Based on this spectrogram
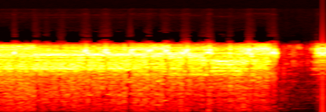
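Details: Owl chicks in a nest box, all hungry while only one eats, keep up an unbroken harsh hissing screech for almost three seconds, then a short lull before another rasp begins.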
